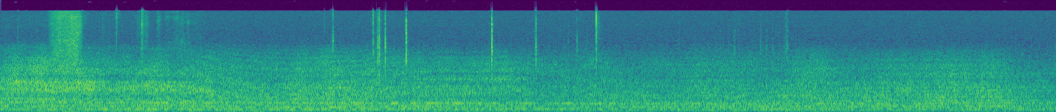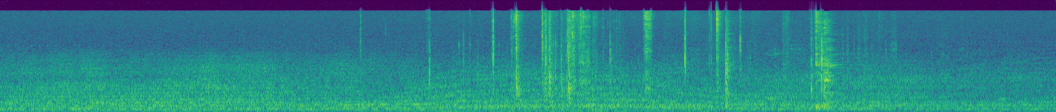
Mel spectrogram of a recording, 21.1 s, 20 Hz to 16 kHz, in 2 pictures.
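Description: Air Force One, a four-engined Boeing 747-based VC-25A jet, passing overhead: a steady jet roar with slowly gliding engine tones, easing off a little toward the end. A few sharp clicks come through early on and again in a cluster near the end.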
